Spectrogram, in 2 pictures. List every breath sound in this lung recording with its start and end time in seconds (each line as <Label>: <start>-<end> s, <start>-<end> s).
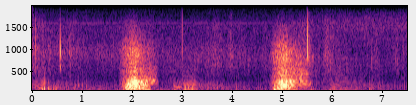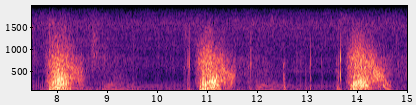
Inhalation: 1.71-2.52 s, 4.76-5.58 s, 7.76-8.58 s, 10.81-11.63 s, 13.83-14.65 s
Crackles: 1.71-2.52 s, 4.76-5.58 s, 7.76-8.58 s, 10.81-11.63 s, 13.83-14.65 s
